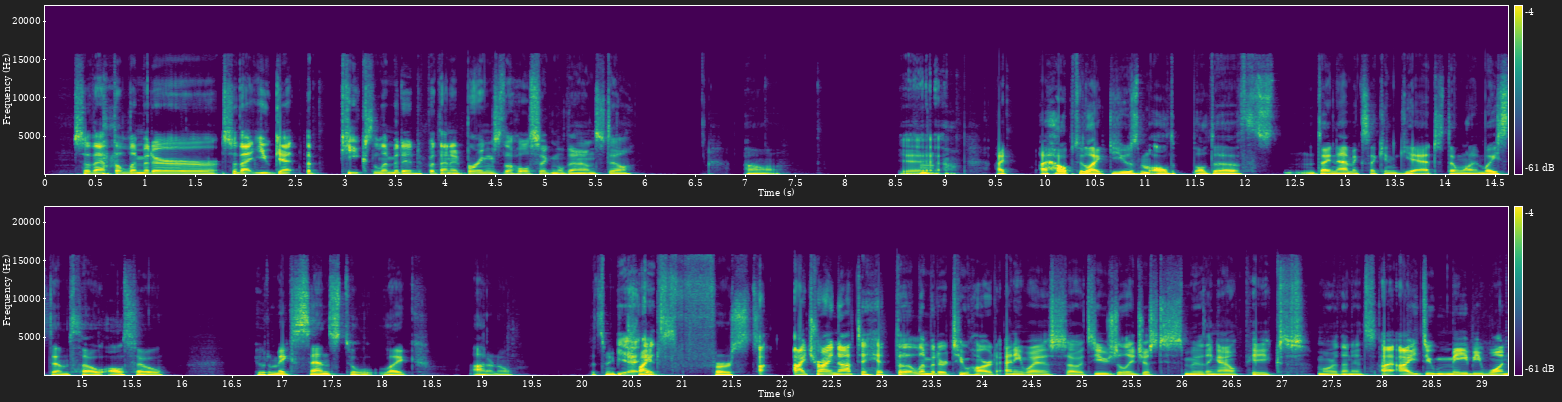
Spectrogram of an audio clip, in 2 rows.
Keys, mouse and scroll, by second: 1.2 click, 2.5 click, 2.7 click, 5.4 click, 7.0 click, 8.9 click, 10.1 click, 20.6 d, 21.0 click, 22.5-28.1 drag, 28.2 ctrl+click, 28.3-28.9 ctrl+scroll down 2.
